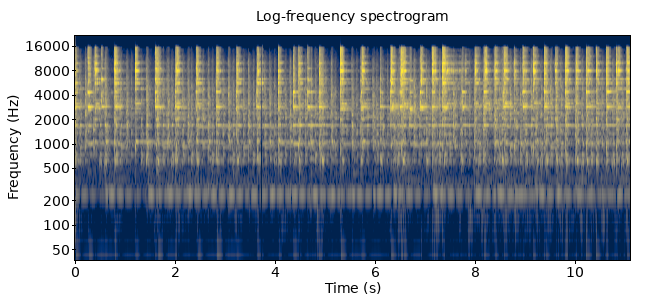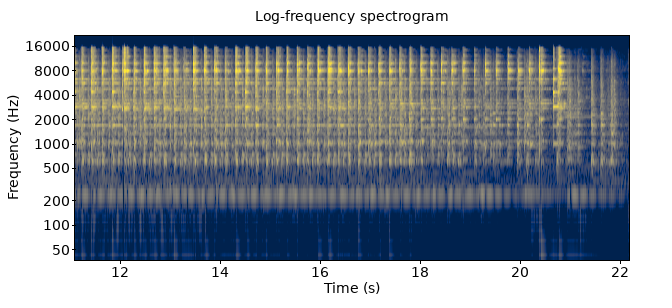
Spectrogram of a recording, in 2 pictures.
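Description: Kathakali percussion: chenda and maddalam drums played in a fast, dense stream of strokes over a steady held tone. The drumming thins out near the end.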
